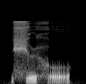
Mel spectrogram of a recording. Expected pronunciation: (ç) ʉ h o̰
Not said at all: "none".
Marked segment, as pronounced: ç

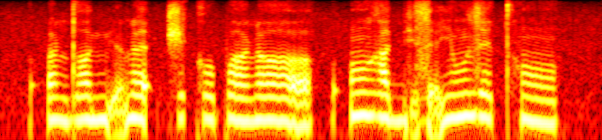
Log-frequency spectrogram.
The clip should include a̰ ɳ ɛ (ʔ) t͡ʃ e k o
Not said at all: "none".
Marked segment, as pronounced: ʔ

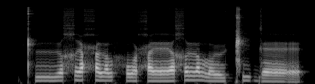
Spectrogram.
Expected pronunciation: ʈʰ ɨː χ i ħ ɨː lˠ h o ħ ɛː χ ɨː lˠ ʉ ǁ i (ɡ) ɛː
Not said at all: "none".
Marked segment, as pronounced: ɡ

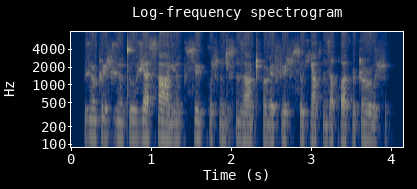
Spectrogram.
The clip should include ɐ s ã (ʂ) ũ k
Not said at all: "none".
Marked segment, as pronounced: ʒ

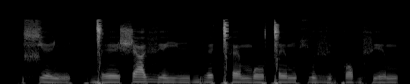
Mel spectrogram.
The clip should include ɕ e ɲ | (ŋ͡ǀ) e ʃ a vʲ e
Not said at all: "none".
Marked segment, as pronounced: ɡ͡ǀ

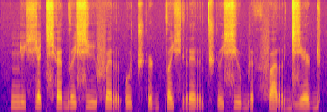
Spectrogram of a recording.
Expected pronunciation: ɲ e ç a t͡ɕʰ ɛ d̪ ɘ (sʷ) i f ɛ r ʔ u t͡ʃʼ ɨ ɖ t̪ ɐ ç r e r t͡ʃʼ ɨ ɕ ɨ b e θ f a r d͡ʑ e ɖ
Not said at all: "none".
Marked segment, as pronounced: ɕ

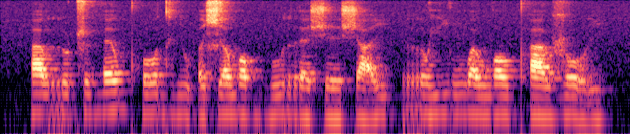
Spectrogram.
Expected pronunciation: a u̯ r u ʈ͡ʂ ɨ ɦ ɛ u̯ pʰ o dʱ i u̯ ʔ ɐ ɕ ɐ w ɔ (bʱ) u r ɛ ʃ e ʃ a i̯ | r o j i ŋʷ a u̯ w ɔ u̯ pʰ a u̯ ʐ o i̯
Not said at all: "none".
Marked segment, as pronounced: bʱ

